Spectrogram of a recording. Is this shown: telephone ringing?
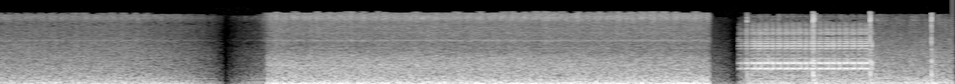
yes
